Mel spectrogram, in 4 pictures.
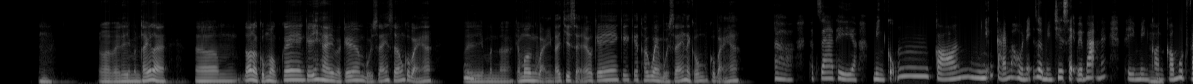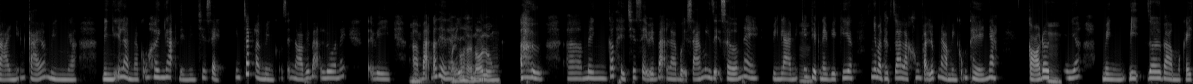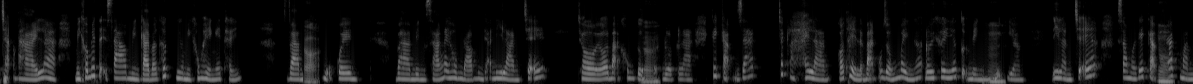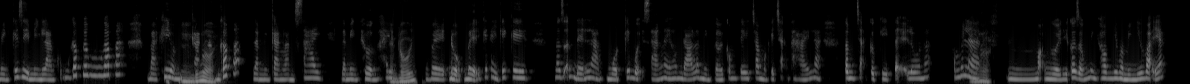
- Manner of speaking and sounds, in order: tapping; other background noise; laughing while speaking: "ừ"
- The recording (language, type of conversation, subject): Vietnamese, podcast, Bạn có những thói quen buổi sáng nào?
